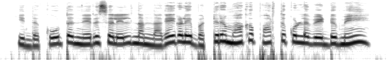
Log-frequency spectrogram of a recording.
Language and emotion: Tamil, fearful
